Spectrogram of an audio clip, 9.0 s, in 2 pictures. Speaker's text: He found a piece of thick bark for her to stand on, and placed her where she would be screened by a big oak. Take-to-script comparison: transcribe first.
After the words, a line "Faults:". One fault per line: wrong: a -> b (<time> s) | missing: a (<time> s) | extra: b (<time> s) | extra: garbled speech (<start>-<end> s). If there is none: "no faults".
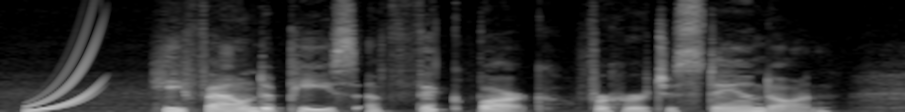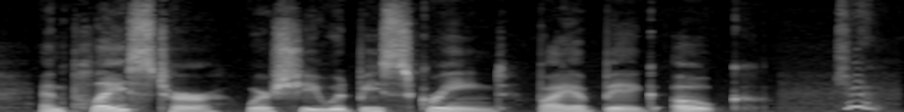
He found a piece of thick bark for her to stand on, and placed her where she would be screened by a big oak.
Faults:
no faults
